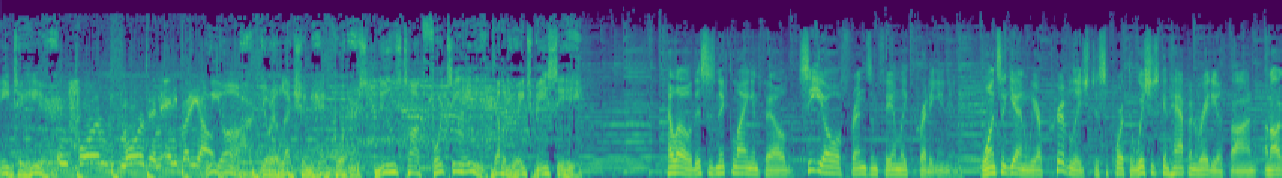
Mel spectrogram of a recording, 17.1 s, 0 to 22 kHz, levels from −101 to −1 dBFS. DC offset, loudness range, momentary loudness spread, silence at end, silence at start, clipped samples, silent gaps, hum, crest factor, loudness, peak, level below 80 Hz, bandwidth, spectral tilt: under 0.1%; 2 LU; 5 LU; 0 s; 0 s; under 0.1%; none; none; 18 dB; -19 LUFS; 0 dBFS; -30 dBFS; 15.5 kHz; -4.5 dB/octave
